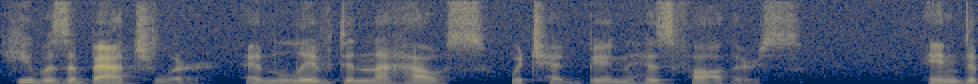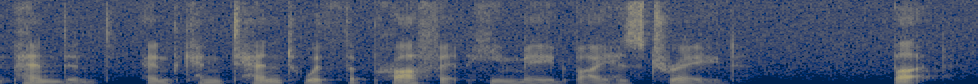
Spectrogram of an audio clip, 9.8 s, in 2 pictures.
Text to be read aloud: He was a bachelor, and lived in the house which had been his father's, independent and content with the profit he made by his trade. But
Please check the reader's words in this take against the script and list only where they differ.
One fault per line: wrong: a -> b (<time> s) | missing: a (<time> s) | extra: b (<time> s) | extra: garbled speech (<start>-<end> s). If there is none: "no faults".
no faults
